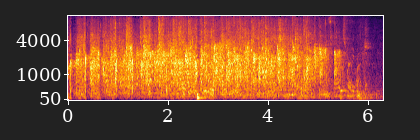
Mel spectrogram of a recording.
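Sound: audience applause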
